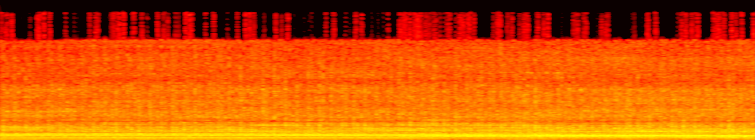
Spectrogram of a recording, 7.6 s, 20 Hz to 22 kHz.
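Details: 2011 Honda Accord cold idle: loud even clattering rattle with a steady whine, sounds out of oil but isn't; lasts 5–10 minutes until warm, returns after sitting an hour; source unclear.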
